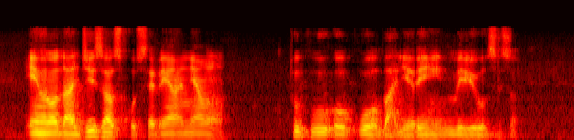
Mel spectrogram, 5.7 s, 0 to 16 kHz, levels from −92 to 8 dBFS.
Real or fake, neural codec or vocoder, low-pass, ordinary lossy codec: fake; codec, 16 kHz, 0.8 kbps, ZipCodec; 7.2 kHz; none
